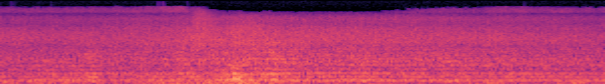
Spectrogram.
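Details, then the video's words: Natural bee sounds: a steady, unbroken low buzzing drone with layered overtones, holding an even loudness throughout and swelling slightly near the middle, with no other clear sounds. "natural bee sounds"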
